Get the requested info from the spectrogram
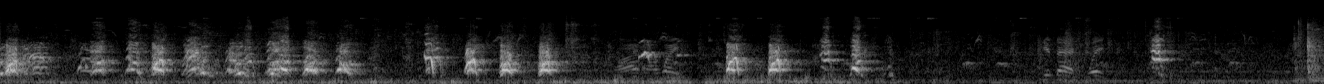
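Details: Young male Border Collie in training, a futurity prospect for 2012, barks in a rapid, uneven series of short sharp barks, about two or three a second. The barking thins out toward the end with a few scattered barks.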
